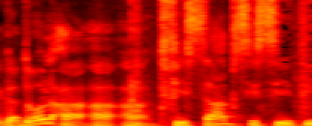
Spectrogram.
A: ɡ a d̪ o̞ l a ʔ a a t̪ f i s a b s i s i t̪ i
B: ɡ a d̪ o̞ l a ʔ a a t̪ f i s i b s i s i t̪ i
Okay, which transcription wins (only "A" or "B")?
A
